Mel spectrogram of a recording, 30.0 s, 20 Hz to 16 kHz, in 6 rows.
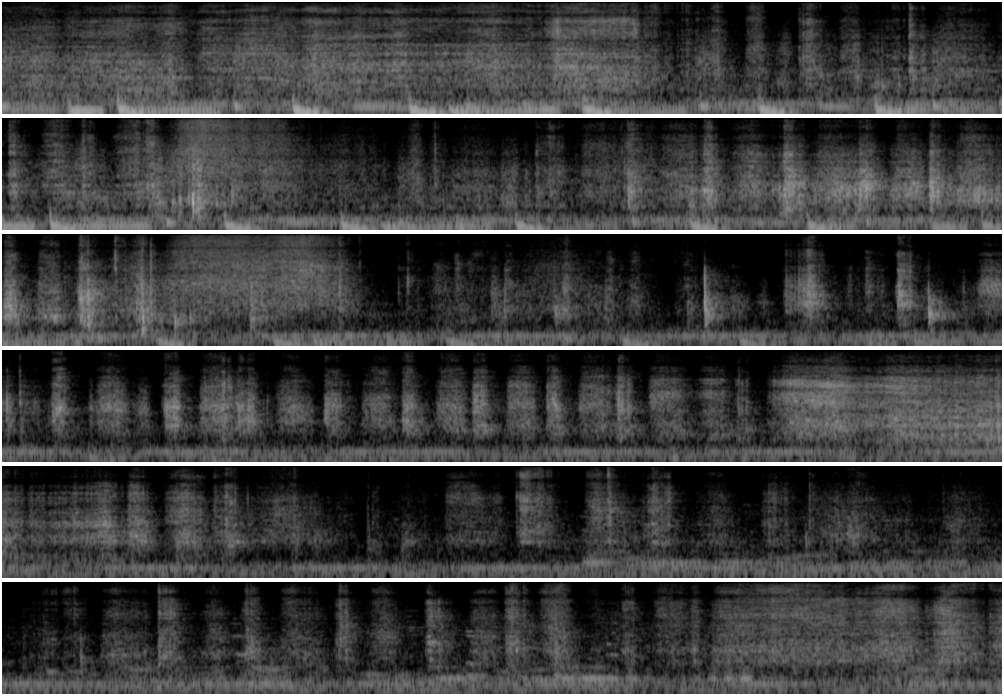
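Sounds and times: paper sheet rustling: 0.0s - 15.7s.

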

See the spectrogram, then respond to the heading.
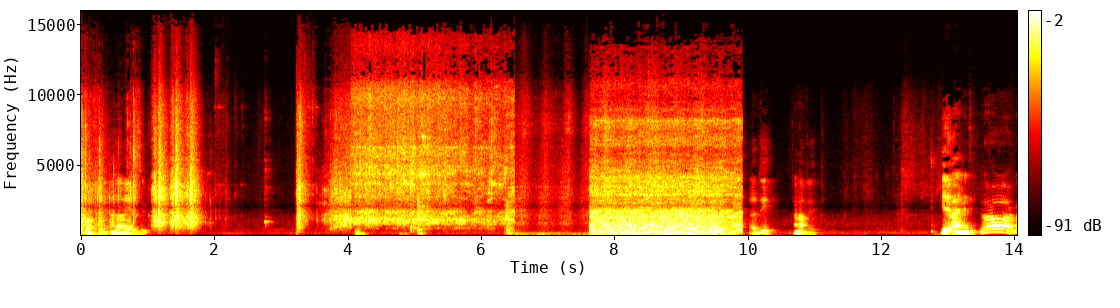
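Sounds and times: hand coffee grinder grinding beans: 3.2s - 7.0s
coffee beans rattling: 3.5s - 6.5s
loud steady sound: 7.6s - 9.9s.

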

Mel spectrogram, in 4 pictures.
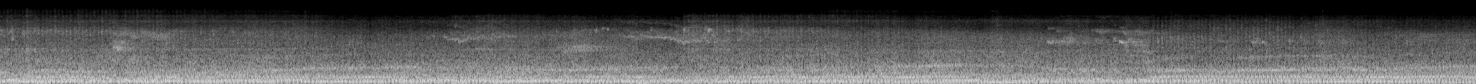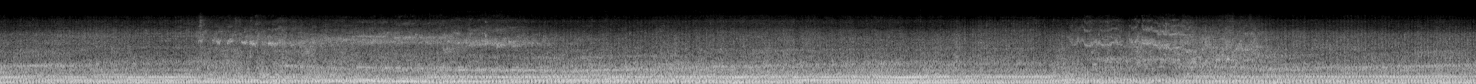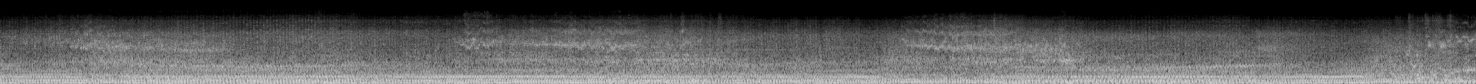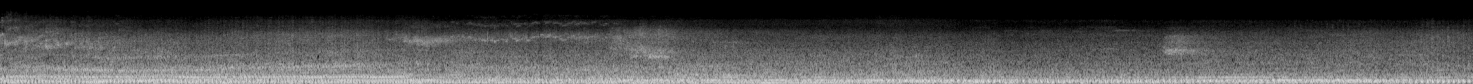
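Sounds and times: go-kart motor running: 0.0s - 59.0s
tyres squealing: 29.7s - 32.6s, 38.4s - 42.5s, 43.3s - 46.7s, 47.7s - 51.9s.

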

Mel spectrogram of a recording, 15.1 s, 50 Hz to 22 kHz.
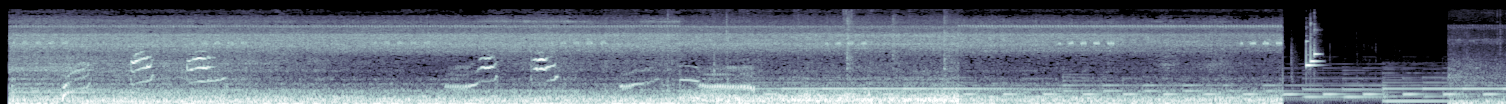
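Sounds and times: steady low rumble: 0.1s - 12.8s
cat chirping meows: 0.6s - 2.4s, 4.4s - 7.6s.

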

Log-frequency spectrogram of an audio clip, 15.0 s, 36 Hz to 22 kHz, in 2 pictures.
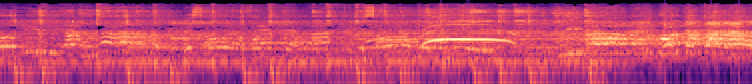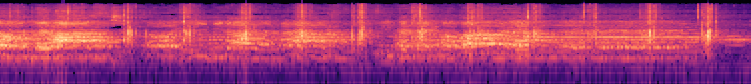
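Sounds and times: live band playing: 0.0s - 6.4s
audience singing along: 0.0s - 15.0s.

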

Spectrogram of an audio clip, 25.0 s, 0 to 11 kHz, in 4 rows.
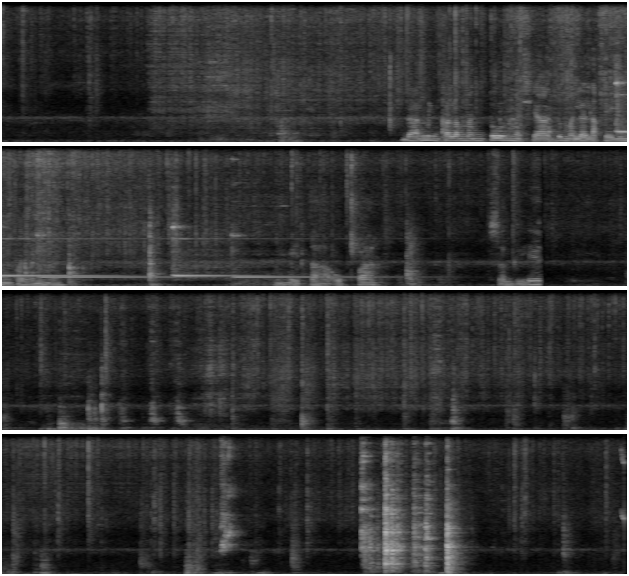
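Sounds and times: omelette sizzling in a skillet: 0.0s - 8.0s, 8.7s - 25.0s
dishes clattering: 22.4s - 23.4s.

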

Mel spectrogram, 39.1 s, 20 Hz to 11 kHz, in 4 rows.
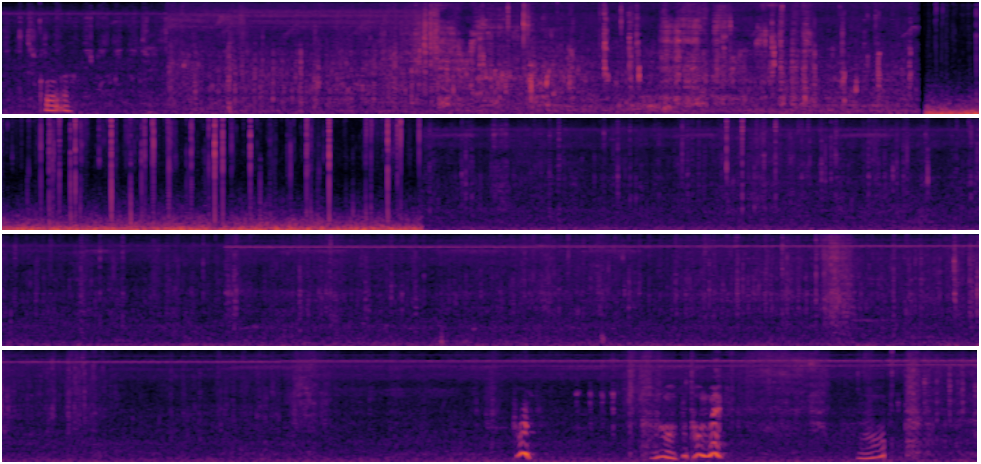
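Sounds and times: dry leaves rustling: 9.0s - 33.0s, 35.6s - 39.0s.

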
